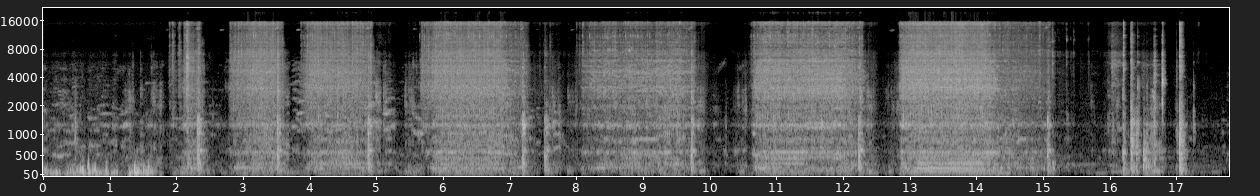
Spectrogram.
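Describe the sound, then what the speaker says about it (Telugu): Sewing machine stitching a prince-cut blouse, in repeated bursts of rapid mechanical whirring separated by short pauses, close and loud, with brief handling noises between runs. "ఇలా అనేది స్టిచ్చింగ్ అనేది చేసేసుకోవాలి"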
